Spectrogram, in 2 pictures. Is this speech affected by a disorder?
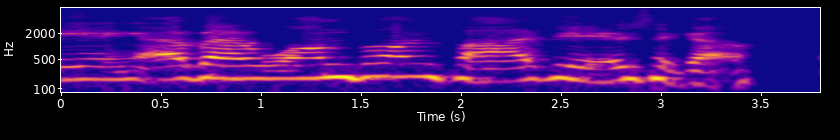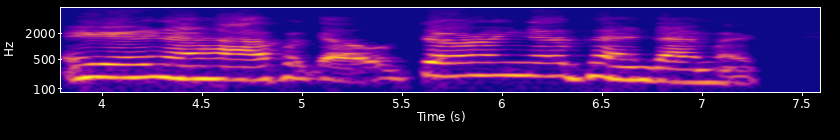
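Yes: cerebral palsy.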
